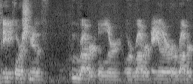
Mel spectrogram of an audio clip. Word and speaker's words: Oehler: Robert Oehler. Some pronounce it Oehler, some pronounce it Oehler, some pronounce it Oehler. It really depends. What I tell friends and family, I prefer Oehler, but if you call me Oehler, just don't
